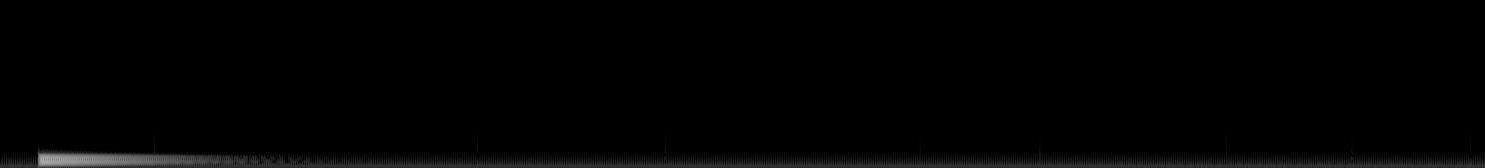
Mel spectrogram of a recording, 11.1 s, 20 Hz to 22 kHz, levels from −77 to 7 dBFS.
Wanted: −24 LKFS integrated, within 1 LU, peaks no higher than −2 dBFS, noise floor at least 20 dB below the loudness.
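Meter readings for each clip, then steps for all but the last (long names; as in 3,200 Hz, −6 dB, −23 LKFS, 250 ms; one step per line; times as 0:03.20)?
number of clicks 8; mains hum 60 Hz; hum harmonics up to 300 Hz; level of the hum −62 dBFS; integrated loudness −33.5 LKFS; sample peak −18.0 dBFS; target loudness −24.0 LKFS
→ click removal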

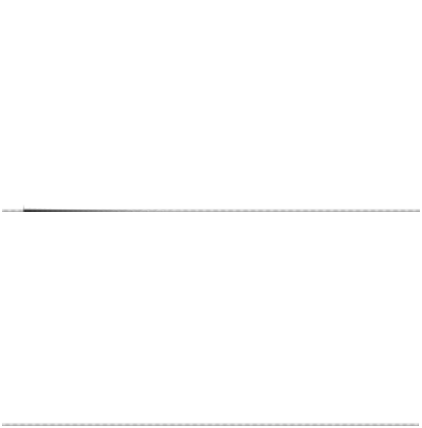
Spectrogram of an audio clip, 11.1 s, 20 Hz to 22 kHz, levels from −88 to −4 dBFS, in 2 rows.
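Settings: number of clicks 0; mains hum 60 Hz; hum harmonics up to 300 Hz; level of the hum −62 dBFS
→ hum removal 60 Hz, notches 5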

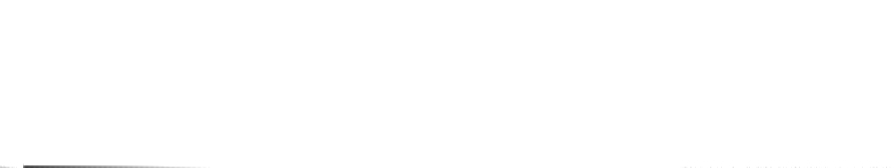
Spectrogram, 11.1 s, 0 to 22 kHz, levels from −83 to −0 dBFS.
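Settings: mains hum none found; integrated loudness −33.0 LKFS; sample peak −18.5 dBFS; target loudness −24.0 LKFS
→ level +9 dB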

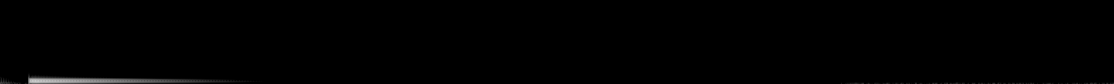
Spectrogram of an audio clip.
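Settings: integrated loudness −24.0 LKFS; sample peak −9.5 dBFS; background noise floor −81 dBFS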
